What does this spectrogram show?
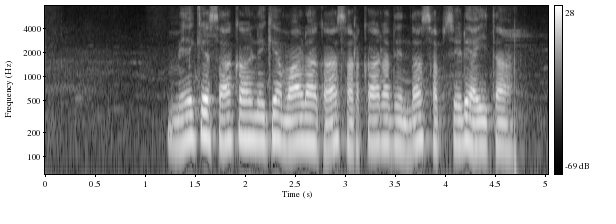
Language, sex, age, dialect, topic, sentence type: Kannada, male, 41-45, Central, agriculture, question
